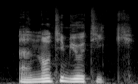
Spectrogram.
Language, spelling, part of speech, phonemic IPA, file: French, antibiotique, noun / adjective, /ɑ̃.ti.bjɔ.tik/, Fr-antibiotique.ogg
- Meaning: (noun) antibiotic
